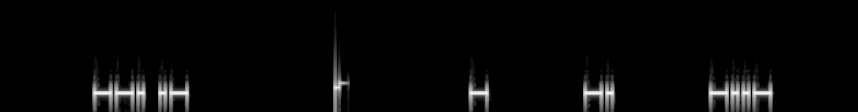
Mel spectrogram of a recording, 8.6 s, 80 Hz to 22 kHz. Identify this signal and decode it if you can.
Morse code, heard as a keyed tone, about 22 wpm, spaced as for 10 wpm, 700 Hz. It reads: GA TNX
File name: Top 20 QSO Elements - 6x Character Spacing - 22wpm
